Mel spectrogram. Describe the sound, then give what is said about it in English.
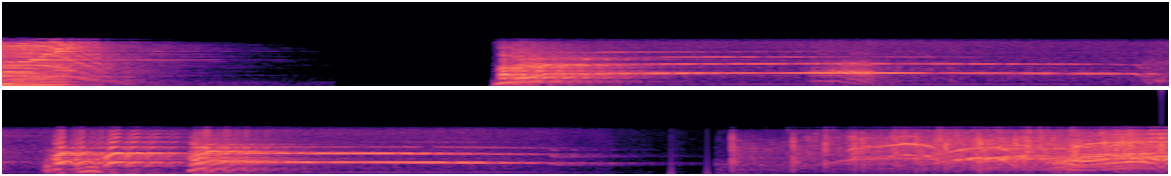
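Loud howling rises after a short silence, holding long wavering tones for several seconds before breaking off, followed by a burst of busy, bright noise. “Sometimes you howl, sometimes you clap.”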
